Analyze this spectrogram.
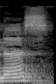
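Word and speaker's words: ناس: and not raheem this is a letter that comes out from your nose you got to take in your nose the vibration should you should feel the vibrations in your nose that's the right pronunciation of the word nas here if you can feel the vibrations your nose is right absolutely right so let's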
